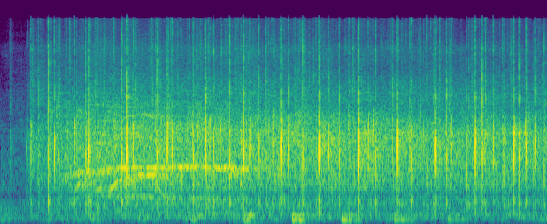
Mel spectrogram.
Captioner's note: audience applauding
